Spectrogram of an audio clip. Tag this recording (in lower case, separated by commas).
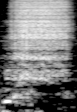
breathing, respiratory sounds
